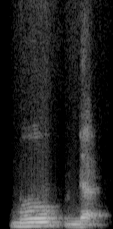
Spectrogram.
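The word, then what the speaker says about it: Mula: The long U, Munda.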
